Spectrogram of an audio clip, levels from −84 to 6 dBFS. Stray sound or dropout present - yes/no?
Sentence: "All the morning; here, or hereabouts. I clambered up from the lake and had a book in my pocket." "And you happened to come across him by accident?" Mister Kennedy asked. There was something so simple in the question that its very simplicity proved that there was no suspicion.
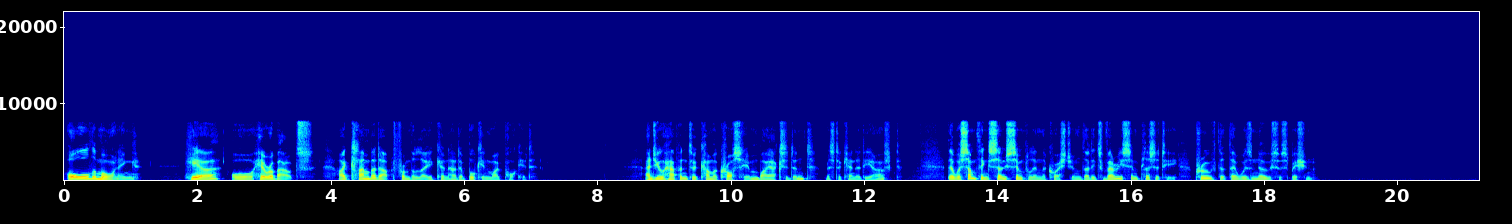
no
